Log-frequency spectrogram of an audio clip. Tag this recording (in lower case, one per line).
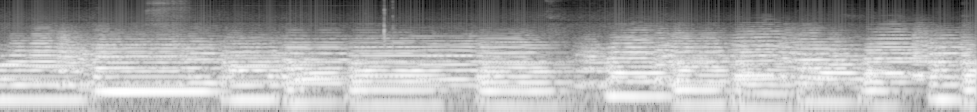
playing french horn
